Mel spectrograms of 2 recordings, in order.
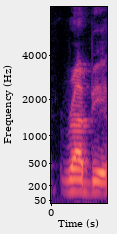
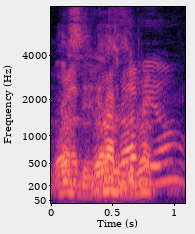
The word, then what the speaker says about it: Rabiot: Rabiot. Rabiot. Rabiot. Yeah. Rabiot. He's a- No. Rabiot or whatever. You don't say the T. Rabiot.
